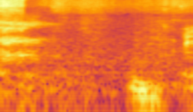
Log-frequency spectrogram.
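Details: Snoring from a small pet dog: a brief, muffled, low rumbling snort over quiet room noise. The owner says the dog snores much louder in full snoring mode.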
